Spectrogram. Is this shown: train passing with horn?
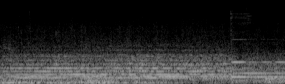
yes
